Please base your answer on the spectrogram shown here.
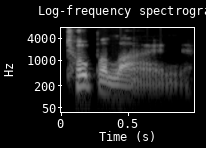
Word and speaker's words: topaline: The correct answer was topaline, like top a line, a rare mineral used in environmental systems.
